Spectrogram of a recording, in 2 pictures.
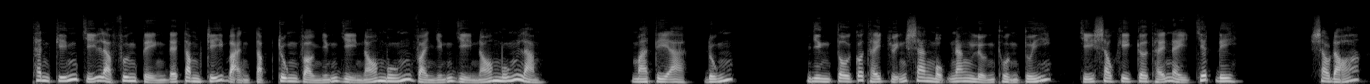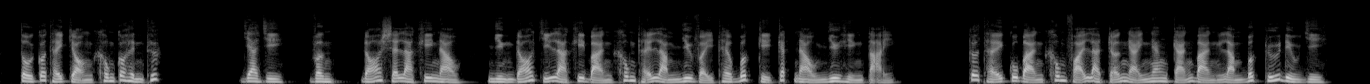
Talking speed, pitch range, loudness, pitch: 210 wpm, 105-155 Hz, -22 LUFS, 125 Hz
